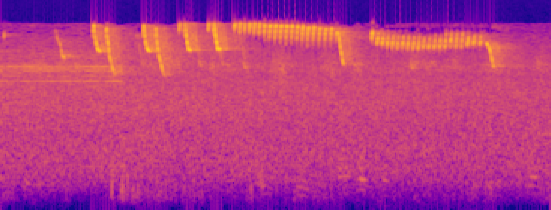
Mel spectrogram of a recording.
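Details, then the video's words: Repique-style song of a competing saffron finch: several bursts of steeply falling high whistles, then two long, very high, rapid trills, each held about a second, with a faint voice and soft noise below. "Amarillo de Repique Concurso"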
